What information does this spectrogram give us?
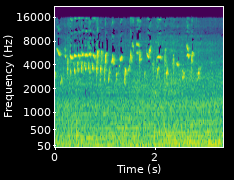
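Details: Twittering song of a goldfinch mule hybrid aged five months: rapid high chirps and short buzzy trills running without pause over a faint background hum.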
